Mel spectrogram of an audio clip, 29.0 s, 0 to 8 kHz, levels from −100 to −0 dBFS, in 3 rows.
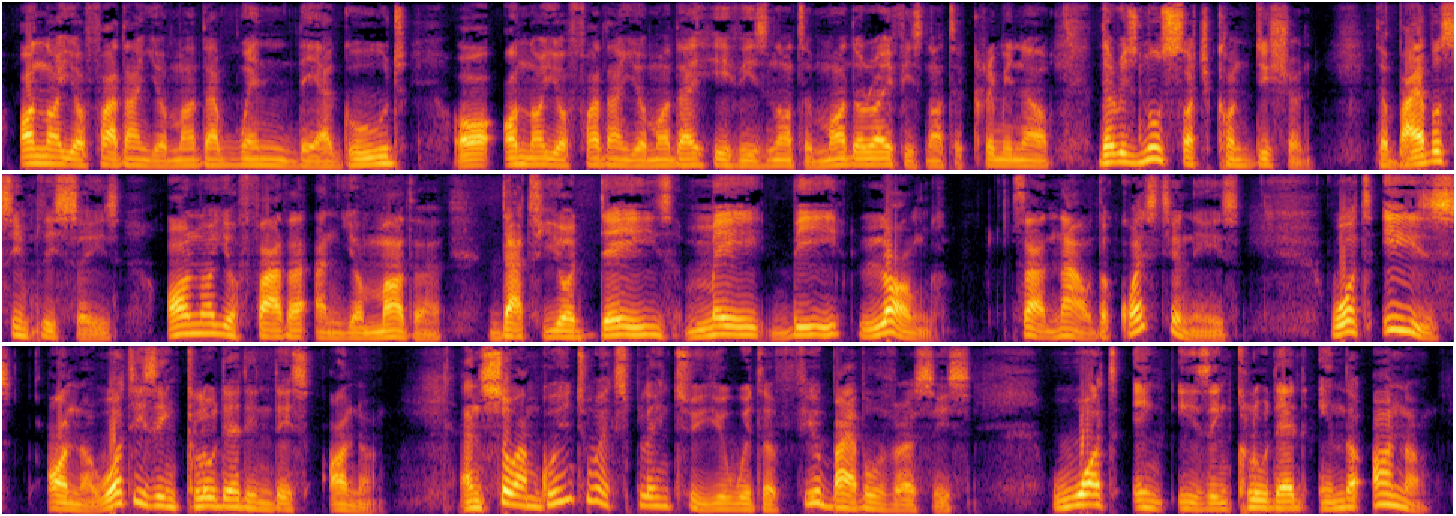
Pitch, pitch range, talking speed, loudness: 110 Hz, 100-140 Hz, 170 wpm, -16 LUFS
